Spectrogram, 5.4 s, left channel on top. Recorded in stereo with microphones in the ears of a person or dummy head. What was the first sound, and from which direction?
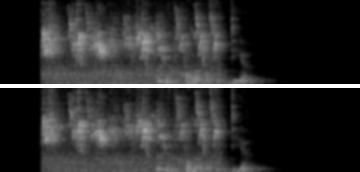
A bird, 50° left (ahead or behind).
